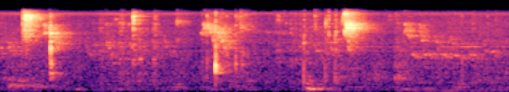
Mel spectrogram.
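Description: Birds chirping faintly in the background: short high chirps, a few of them sweeping down in pitch, about five times.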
